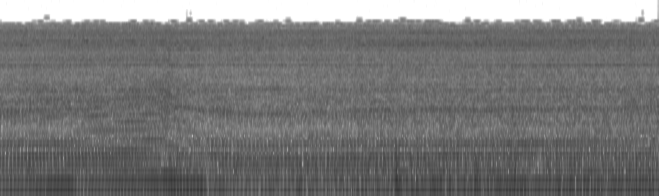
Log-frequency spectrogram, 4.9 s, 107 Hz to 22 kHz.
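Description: Suzuki GS500F parallel-twin engine running under way at road speed over a steady rush of wind and road noise. The engine note rises slightly, dips about a second and a half in, then holds steady.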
